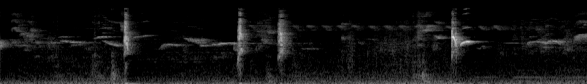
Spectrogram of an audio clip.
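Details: Oriental magpie-robin (kacer) lure song meant to trigger fighting. Sparse, sharp snapping notes spaced about a second apart, joined by thin sustained whistles, over a faint low hum.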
